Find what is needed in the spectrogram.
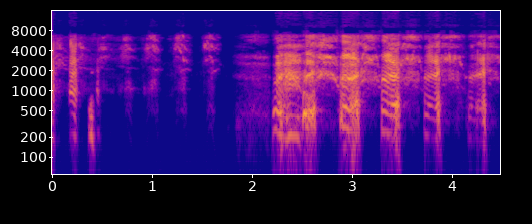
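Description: Hearty laughter: a rapid run of laughing bursts that trails off into faint gasps, then breaks out loudly again about two seconds in, mixed with coughing.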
